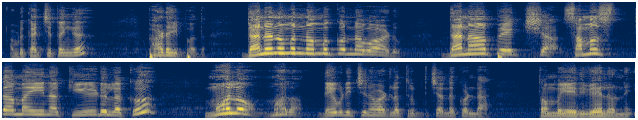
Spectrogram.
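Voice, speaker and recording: Male pastor, high voice, emphatic repetitive sermon delivery with storytelling. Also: fairly bright tone. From India. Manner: repeats key phrases with rising emphasis, asks the congregation questions; acts out a little story with quoted dialogue.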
